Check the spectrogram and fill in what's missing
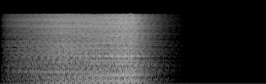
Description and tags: Electronic musquitos C5
This sample is part of the "K5005 multisample 18 Electronic mosquitoes"
sample pack. It is a multisample to import into your favorite sampler.
It is an experimental noisy sound of artificial mosquitoes. In the
sample pack there are 16 samples evenly spread across 5 octaves (C1
till C6). The note in the sample name (C, E or G#) does not indicate
the pitch of the sound. The sound was created with the K5005 ensemble
from the user library of Reaktor. After that normalizing and fades were applied within Cubase SX.
mosquitoes, multisample, noise, reaktor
